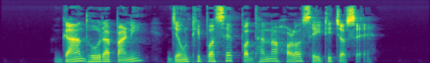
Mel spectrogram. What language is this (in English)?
Odia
